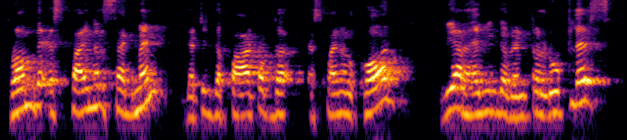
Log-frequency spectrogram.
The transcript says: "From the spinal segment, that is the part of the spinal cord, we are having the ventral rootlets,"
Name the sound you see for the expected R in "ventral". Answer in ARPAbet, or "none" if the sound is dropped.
R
